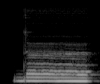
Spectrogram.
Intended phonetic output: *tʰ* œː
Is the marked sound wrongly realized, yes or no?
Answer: yes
